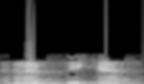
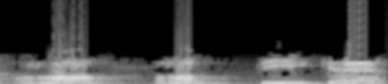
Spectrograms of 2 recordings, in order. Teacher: خد بالك من تفخيم الراء وتحقيق كسر الباء · Shown in: second take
